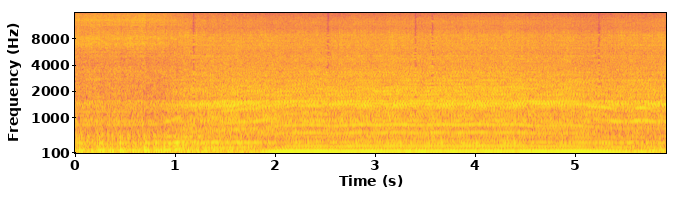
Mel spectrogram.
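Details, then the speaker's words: Dodge Neon ACR restarted after almost two years off, running lumpy and uneven with a wavering, irregular pulse. The MAP sensor and knock sensor were found unplugged, so fuelling is off and it runs rough. "oh there's no map sensor on it oh my God that's really silly all right nuggets out here my good luck charm I found map sensor wasn't plugged in and my mortal enemy the [ __ ] KNX sensor was also not plugged in"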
